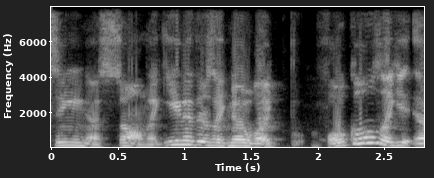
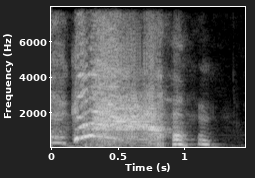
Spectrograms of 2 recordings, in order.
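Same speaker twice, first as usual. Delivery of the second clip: very high shouted outburst; 12 semitones higher than usual. Arguing a point with another person, the speaker talks in a high-pitched voice. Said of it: "Why's my voice getting so high pitched?".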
